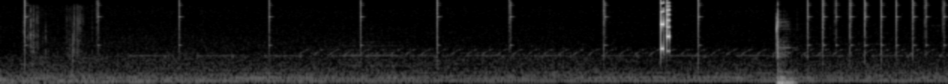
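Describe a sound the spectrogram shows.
Soft menu clicks tick at a steady pace.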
